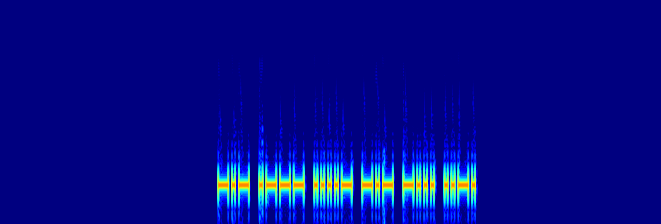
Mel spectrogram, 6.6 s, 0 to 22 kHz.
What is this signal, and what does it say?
Morse code, heard as a keyed tone, about 36 wpm, 700 Hz. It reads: KJ4KBF
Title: USA Call Signs - 6 Characters - 35wpm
